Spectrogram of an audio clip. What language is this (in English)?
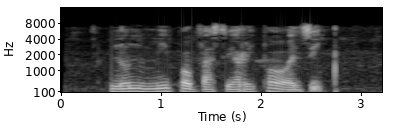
Esperanto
